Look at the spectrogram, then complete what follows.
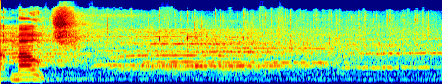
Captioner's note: applause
